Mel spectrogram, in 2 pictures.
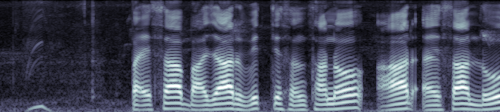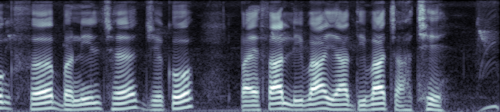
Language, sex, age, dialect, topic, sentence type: Magahi, male, 25-30, Northeastern/Surjapuri, banking, statement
